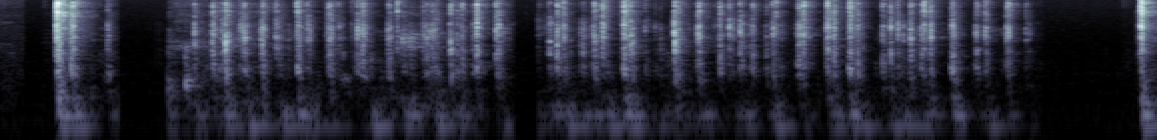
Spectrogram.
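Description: Rapid, steady typing on a computer keyboard, fairly loud, with dense key clicks broken by a couple of brief pauses. No one speaks.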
